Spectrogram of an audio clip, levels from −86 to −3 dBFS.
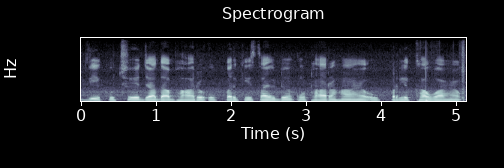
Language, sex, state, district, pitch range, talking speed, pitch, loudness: Hindi, female, Haryana, Jhajjar, 145-155 Hz, 165 wpm, 145 Hz, -17 LUFS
